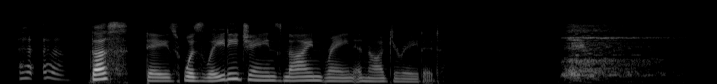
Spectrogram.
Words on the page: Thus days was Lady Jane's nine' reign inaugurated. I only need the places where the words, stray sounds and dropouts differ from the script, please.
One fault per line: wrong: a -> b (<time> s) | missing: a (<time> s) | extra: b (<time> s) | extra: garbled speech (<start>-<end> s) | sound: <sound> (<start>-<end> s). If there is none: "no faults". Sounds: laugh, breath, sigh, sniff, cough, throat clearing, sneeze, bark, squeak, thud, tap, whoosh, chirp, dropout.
sound: throat clearing (0.2-0.7 s)
sound: sigh (5.6-6.9 s)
